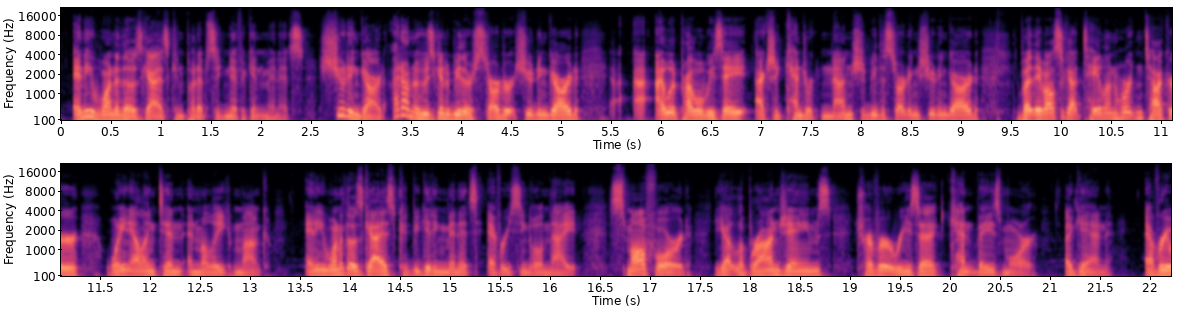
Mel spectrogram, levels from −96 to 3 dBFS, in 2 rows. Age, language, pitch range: 20-39, English, 100-135 Hz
